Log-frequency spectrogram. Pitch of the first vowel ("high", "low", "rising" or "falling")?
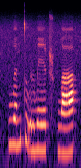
rising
